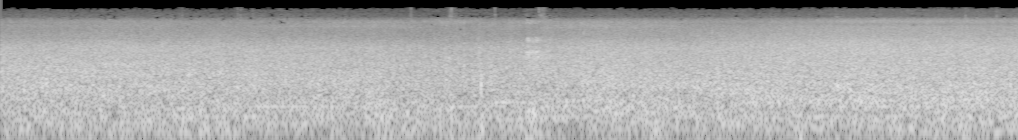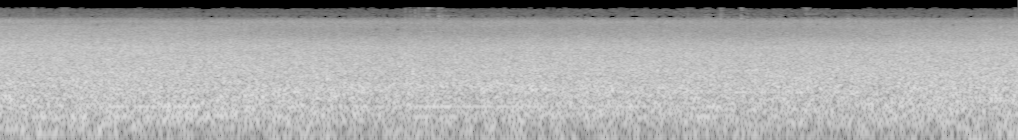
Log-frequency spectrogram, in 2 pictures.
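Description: A fast river rushes and churns steadily nearby.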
